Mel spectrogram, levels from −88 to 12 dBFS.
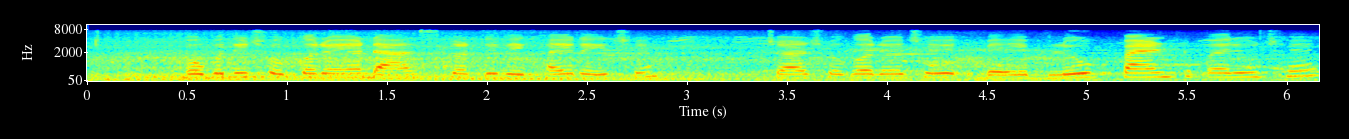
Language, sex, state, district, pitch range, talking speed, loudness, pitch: Gujarati, female, Gujarat, Gandhinagar, 210-265 Hz, 165 wpm, -16 LUFS, 245 Hz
